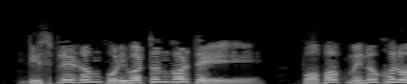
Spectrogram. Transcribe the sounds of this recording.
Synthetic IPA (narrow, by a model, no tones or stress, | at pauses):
ɖispleɾɔŋpɔɾibɔɾt̪ɔnkɔɾt̪e | pɔpɔpmenukɦolu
